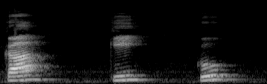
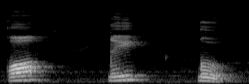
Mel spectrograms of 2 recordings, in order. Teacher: یہ بڑا کاف قو, اس کو ہم تھوڑا حلق سے نکالتے ہیں زور دے کے. ہا, ہی, ہو, ہا, ہی, ہو.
